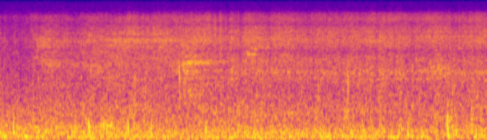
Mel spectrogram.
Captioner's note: sizzling sound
